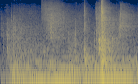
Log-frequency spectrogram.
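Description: door being closed

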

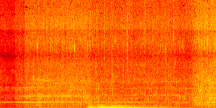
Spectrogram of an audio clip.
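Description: fast-flowing stream water

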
